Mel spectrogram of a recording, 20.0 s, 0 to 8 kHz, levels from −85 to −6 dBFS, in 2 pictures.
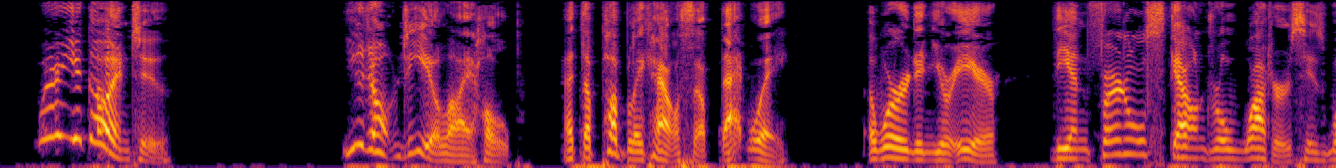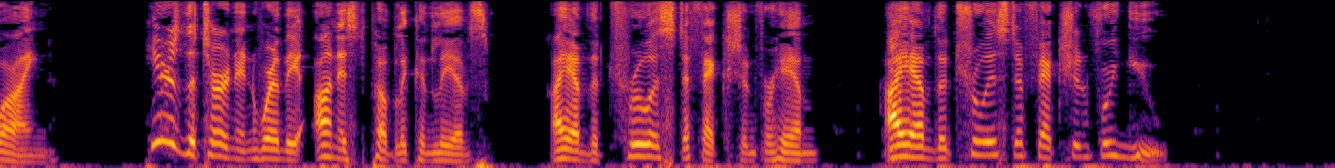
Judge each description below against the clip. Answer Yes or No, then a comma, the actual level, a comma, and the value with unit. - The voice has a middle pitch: Yes, medium, 180 Hz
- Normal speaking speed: Yes, average, 150 wpm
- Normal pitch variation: No, wide, 7.7 semitones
